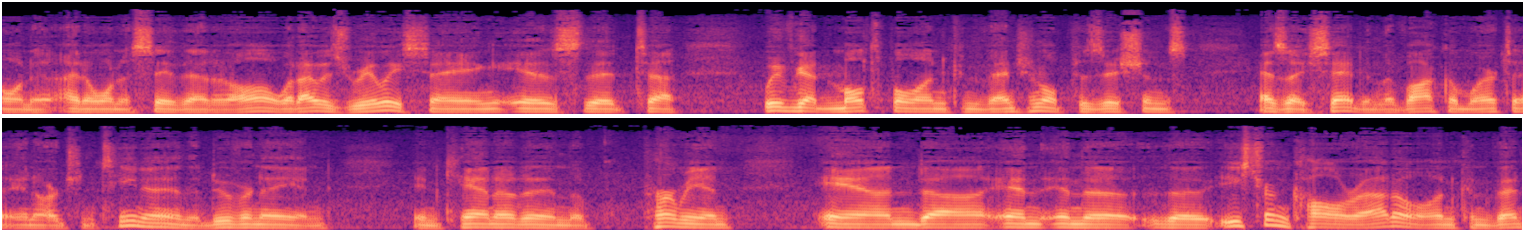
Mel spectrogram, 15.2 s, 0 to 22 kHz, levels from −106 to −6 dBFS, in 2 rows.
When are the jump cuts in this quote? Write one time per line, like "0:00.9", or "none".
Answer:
none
